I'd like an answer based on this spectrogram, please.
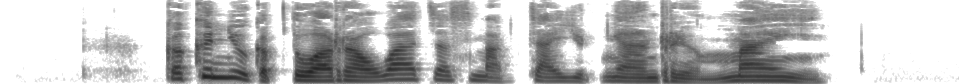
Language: Thai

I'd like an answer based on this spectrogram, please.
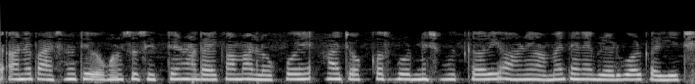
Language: Gujarati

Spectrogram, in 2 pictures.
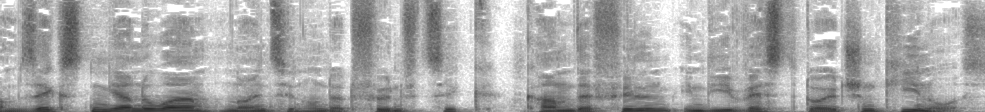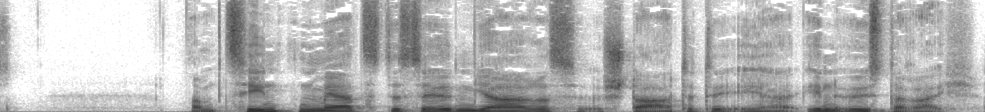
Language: German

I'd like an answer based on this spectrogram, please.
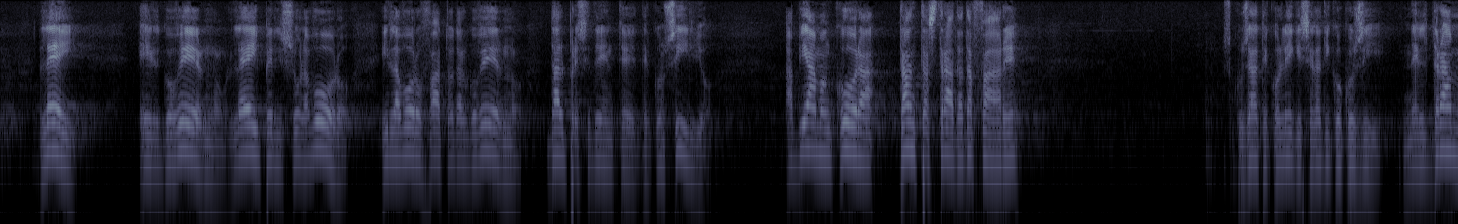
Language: Italian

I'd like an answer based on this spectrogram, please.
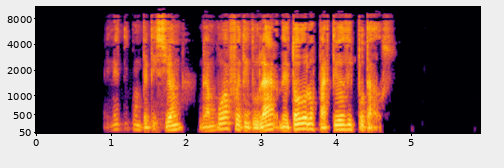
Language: Spanish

